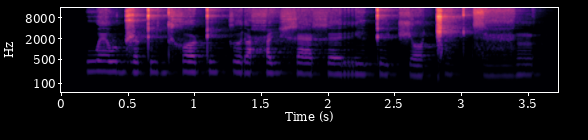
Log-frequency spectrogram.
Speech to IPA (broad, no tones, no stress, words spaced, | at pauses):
wɛwɖ͡ʐʌʈ idxʌ ʈikəɾəħi xæxɛriʈ ɪt͡ʃʌ ǁæ̤ʈt͡sæ̤ŋ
